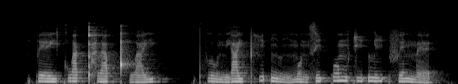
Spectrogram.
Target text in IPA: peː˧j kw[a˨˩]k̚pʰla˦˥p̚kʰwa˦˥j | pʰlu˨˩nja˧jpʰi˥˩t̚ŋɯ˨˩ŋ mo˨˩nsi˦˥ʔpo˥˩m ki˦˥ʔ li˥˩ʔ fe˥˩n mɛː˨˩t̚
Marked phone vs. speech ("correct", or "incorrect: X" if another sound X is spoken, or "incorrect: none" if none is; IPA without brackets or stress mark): incorrect: a˥˩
